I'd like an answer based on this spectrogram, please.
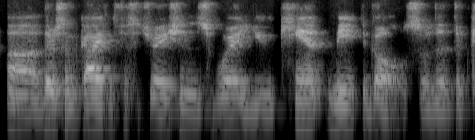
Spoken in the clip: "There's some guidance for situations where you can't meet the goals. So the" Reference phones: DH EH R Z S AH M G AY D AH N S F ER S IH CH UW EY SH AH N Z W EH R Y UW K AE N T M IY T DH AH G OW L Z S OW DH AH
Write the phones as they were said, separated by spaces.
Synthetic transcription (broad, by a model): DH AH R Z S AH M G AY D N F ER S IH CH UW EY SH AH N Z W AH R Y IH K AE N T M IY T DH AH G OW L Z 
